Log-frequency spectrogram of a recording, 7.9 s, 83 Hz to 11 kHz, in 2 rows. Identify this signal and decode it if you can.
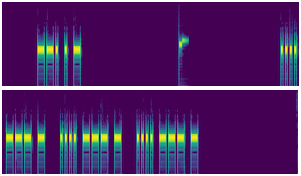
Morse code, heard as a keyed tone, about 38 wpm, 700 Hz. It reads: GET HOT HOT HOT
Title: Top 200 Words Repeated 40wpm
